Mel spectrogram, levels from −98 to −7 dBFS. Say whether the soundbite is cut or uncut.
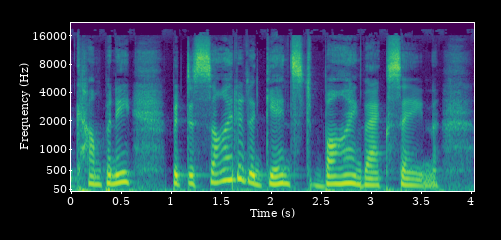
cut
